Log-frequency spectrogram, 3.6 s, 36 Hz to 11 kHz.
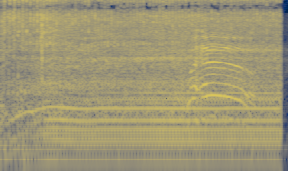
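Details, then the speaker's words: Briggs lawn mower after swapping the wrong NGK RFR5 spark plug, which caused backfiring and no-start, for a new E3.20 plug: steady even drone with a brief pitch rise, no misfire or backfire; normal running. "well as you just saw there spark plug was the issue"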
